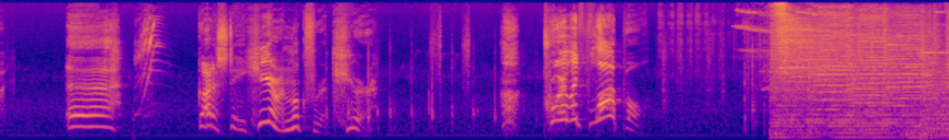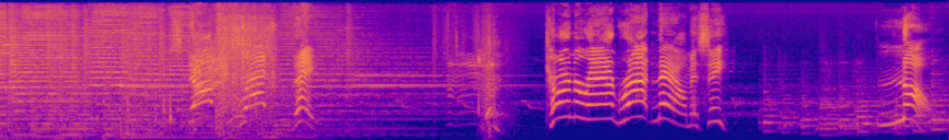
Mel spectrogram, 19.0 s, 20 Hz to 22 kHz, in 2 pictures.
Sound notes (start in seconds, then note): 4.3 gasps; 13.8 grunts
